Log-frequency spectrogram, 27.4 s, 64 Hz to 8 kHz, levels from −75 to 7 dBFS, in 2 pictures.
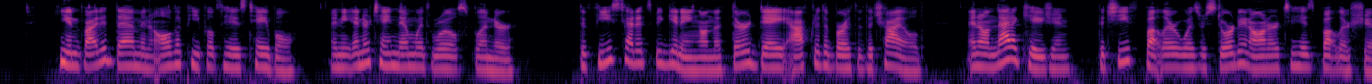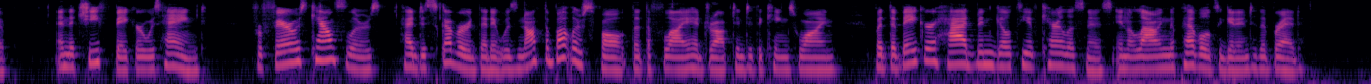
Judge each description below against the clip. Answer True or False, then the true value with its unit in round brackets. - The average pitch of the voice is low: False (170 Hz)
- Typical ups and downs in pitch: True (3.7 semitones)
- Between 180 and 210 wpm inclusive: True (195 wpm)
